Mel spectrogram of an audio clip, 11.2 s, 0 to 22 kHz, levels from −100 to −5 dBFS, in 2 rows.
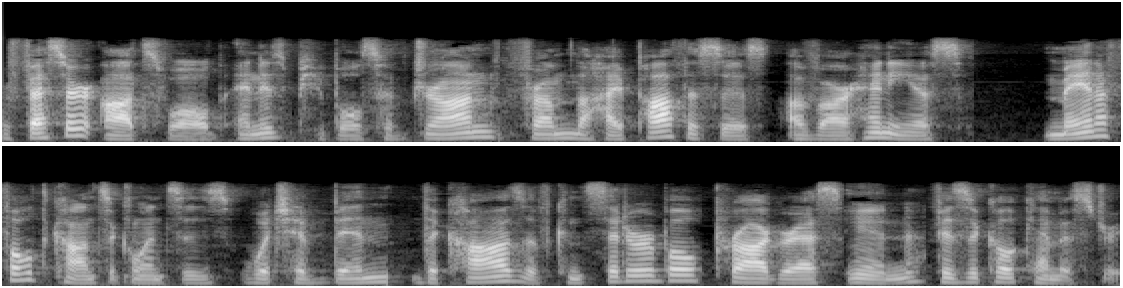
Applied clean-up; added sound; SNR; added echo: neural mask model DeepFilterNet 3.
